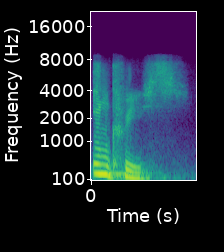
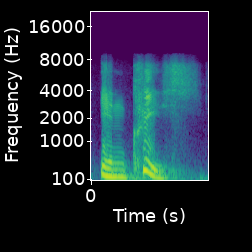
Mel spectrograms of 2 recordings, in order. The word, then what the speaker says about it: increase: last or second syllable if it's a noun you stress the first syllable for example the word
